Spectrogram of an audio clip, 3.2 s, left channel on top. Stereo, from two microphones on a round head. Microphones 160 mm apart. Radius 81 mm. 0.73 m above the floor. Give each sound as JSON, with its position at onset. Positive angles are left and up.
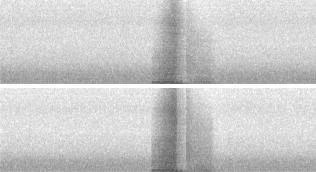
{"t": 1.5, "sound": "a whoosh", "side_deg": -35, "distance_m": 0.7}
